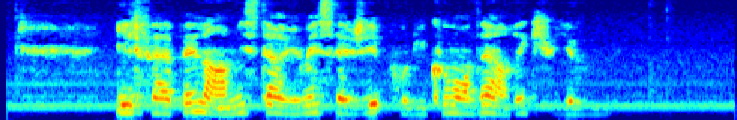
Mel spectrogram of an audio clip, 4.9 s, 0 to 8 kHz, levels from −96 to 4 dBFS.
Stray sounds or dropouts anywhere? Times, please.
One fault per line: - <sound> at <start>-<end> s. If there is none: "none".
none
